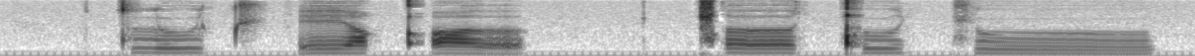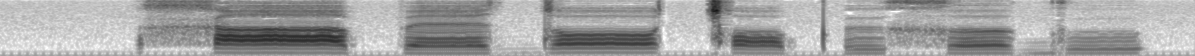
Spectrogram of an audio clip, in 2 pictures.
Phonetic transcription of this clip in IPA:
tlut͡ʃʼeqʼɤ | ǁɤǃu cu | xa pɛ dɔ ǀɔpʼɯxɤɡu

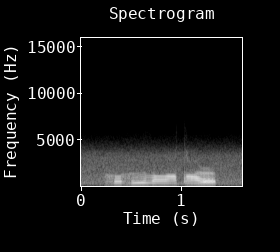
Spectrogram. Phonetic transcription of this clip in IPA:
ɦoɦɯlɔː dˤə˞

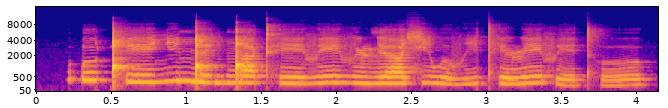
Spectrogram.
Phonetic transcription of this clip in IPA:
ʔo˦ǃʰeː˧ ʎi˦ŋ͡ǃe˧ɡŋ͡ǃa˧kʰeː˨ veː˦vi˧ɭ lʲaː˧ɕi˧wʊ˨vi˨˦ tʰe˧ ɭeː˦feː˨ tʰʊː˨˦

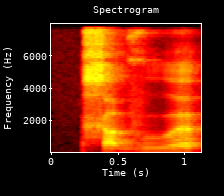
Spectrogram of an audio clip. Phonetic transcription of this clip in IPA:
xa̰˧˨w vu˨˦ə̯

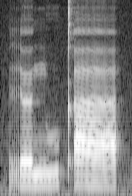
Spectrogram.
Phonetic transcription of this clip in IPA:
rœ n̪ukʼaː

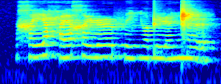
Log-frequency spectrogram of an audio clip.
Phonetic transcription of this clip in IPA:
χe ħɛχɨ ɭə˞fe ʎɔdeɭəŋ͡ǁə˞

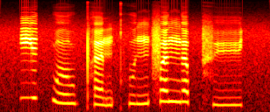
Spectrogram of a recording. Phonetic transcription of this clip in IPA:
jɪ˥k̚wo˨w pʰɐ˨˩nkʷʰɪ˨˧ŋfɐ˥ŋ ɐ˥p̚fyː˨t̚

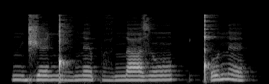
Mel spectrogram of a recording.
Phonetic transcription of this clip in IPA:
nd͡ʒɛŋ͡ǃɛ̤nɛ̃pa̤ nazõ | ǃʼonɛ̃

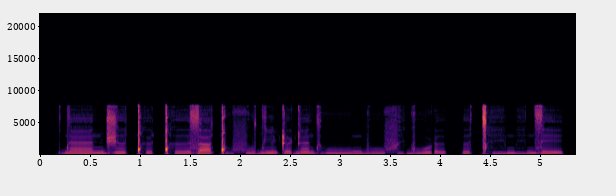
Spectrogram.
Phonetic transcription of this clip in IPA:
dæ̃ːnd͡ʒɘǃʰʏ ǃʰɘːzaǃṳ fudĩʈɘ ɖæ̃dʱuːmbuː fe̤ɡuːɽɘ | ɘǀʰe̤me̤ nze

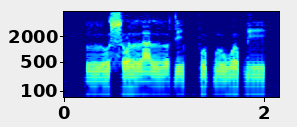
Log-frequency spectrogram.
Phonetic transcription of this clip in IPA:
lːu˩˧ so˨˥lːa˨˩ lːʊ˩˧ɗi˩˧ pːu˦˨ɓu˩˧ wʊ˦˨ ɓi˦

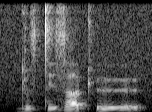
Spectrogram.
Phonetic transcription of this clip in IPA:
ɖɯztɪza ʈʰøː

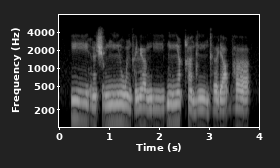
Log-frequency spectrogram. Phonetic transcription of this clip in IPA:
iːrə̃ ʃʊŋĩː wə̃ɡʱəlʲʌːŋiː ɓĩːqʰə̃ dĩːɡʱəːɾʲɑ bʱʌ

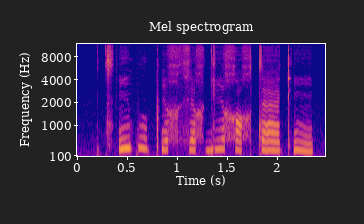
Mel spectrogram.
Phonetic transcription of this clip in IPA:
t͡sʼĩpu pʼiχxeχɡiχɒχ tækʼĩ

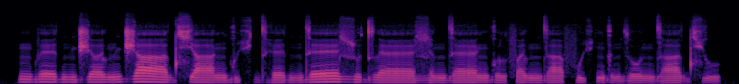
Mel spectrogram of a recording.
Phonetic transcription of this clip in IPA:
mbɛːdnd͡ʒɐːlnd͡ʒaːd ɕaːŋɡuçdʱɛːdndɛː ɮudlæːɮɐ ndæːŋɡolfal ndaːfuçŋɡə˞nzoː ndaːdɕu

